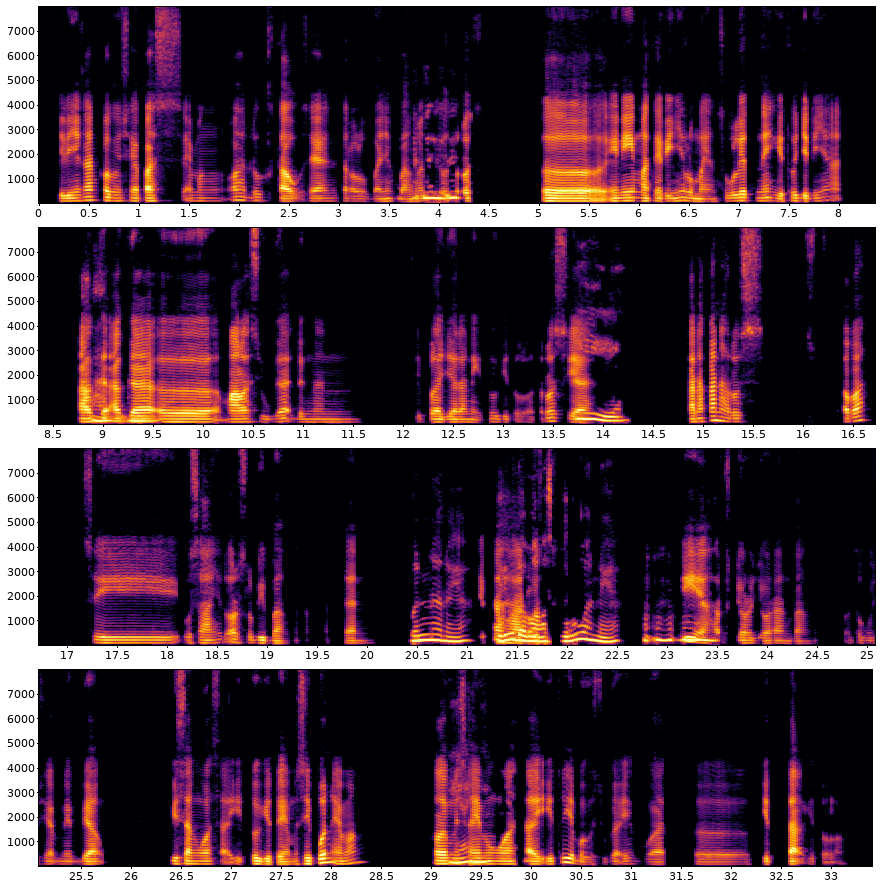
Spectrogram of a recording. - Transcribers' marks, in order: tapping
- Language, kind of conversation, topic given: Indonesian, unstructured, Bagaimana cara kamu mengatasi rasa malas saat belajar?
